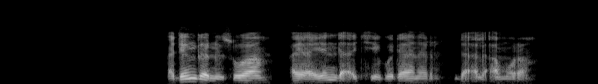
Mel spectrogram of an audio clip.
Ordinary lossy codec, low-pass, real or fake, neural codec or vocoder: none; none; fake; codec, 16 kHz, 8 kbps, FreqCodec, smaller model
